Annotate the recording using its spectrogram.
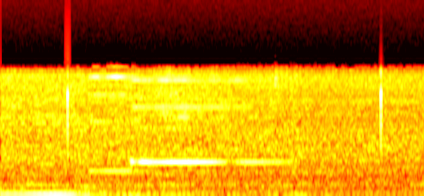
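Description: Traction freight lift car arriving at a floor: its low travel hum dies away over the first couple of seconds as the car slows and stops. An electronic arrival chime sounds meanwhile, a short lower note then a longer higher one, with a sharp click just before it and another near the end.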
